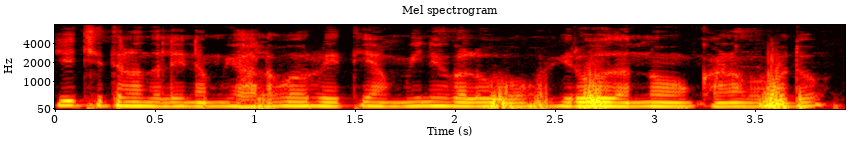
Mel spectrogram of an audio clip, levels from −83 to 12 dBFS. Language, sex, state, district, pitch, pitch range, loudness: Kannada, male, Karnataka, Bangalore, 135 Hz, 130-140 Hz, -17 LUFS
